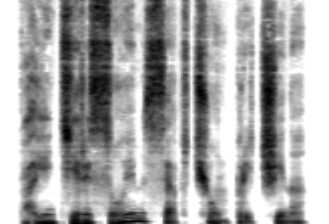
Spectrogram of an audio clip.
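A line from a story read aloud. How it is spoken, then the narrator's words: Whisper. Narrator (Russian): прошептал Дамиен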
